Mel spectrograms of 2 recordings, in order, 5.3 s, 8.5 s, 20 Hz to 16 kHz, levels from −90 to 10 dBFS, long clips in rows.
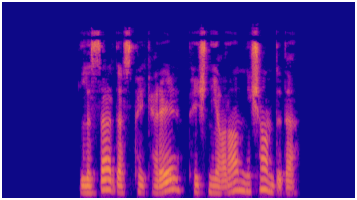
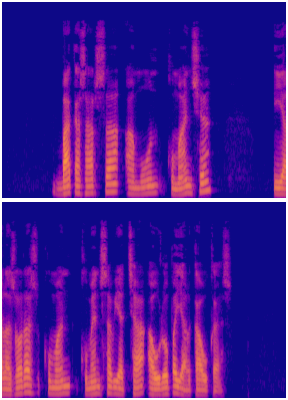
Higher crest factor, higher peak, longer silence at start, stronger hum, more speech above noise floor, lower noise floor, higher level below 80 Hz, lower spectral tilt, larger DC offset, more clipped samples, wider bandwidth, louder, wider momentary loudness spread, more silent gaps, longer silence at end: about the same, 24 dB vs 24 dB; about the same, 0 dBFS vs -2 dBFS; first, 1.2 s vs 0.75 s; neither; first, over 68 dB vs 55 dB; first, under -90 dBFS vs -80 dBFS; second, -72 dBFS vs -66 dBFS; second, -2.5 dB/octave vs -5.5 dB/octave; neither; neither; second, 10 kHz vs 11.5 kHz; first, -21 LUFS vs -26 LUFS; about the same, 11 LU vs 10 LU; neither; about the same, 0.9 s vs 0.85 s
